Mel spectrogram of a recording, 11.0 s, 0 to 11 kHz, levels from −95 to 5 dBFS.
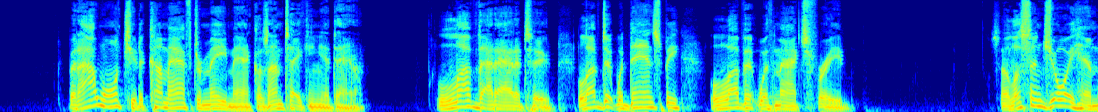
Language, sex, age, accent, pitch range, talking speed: English, male, 50-69, American, 110-170 Hz, 165 wpm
